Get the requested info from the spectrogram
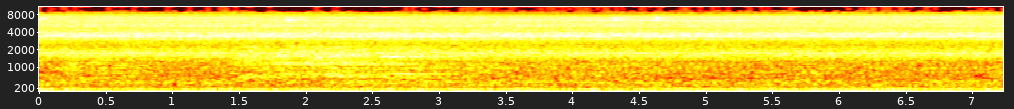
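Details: A cicada chorus fills the air as Niko dozes: an unvarying high, layered buzzing drone lasting throughout with no rhythm or pauses, a low background rumble underneath.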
